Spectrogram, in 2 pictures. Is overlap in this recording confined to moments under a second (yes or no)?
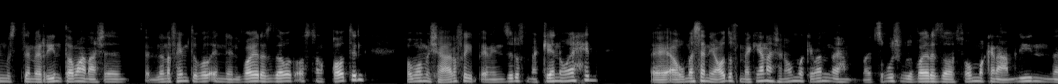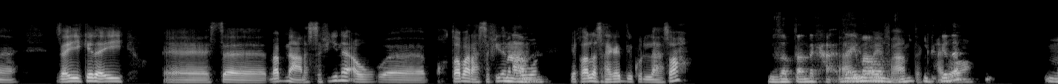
no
